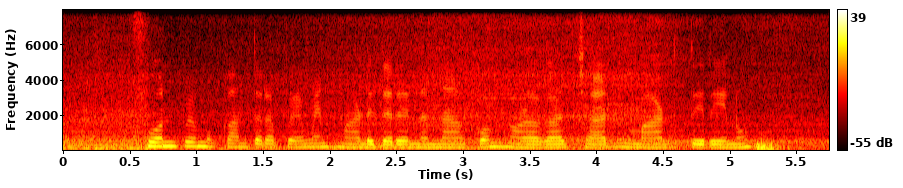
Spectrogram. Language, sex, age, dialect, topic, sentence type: Kannada, female, 31-35, Central, banking, question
